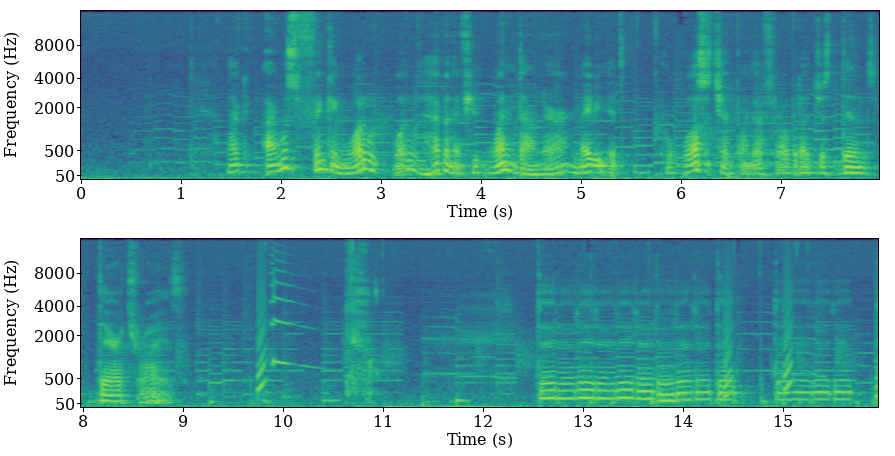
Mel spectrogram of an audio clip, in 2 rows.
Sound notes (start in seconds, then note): 11.8 gasp; 12.3 hums along with the music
